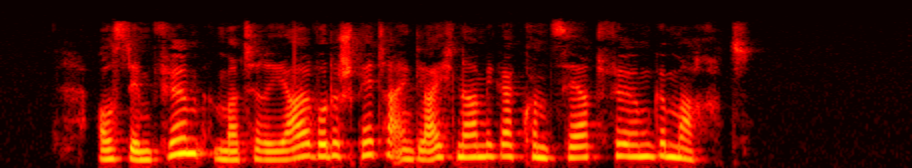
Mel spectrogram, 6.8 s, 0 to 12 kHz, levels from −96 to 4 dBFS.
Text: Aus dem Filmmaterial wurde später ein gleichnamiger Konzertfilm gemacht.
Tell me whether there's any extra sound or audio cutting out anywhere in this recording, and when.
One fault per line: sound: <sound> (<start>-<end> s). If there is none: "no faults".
no faults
